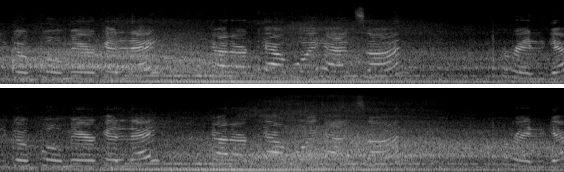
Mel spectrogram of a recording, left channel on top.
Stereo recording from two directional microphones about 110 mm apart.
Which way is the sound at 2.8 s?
30° right (ahead or behind).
